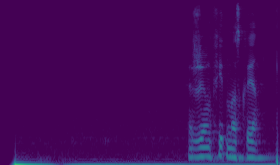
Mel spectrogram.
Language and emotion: Russian, neutral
